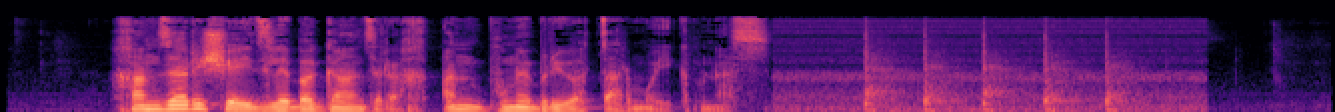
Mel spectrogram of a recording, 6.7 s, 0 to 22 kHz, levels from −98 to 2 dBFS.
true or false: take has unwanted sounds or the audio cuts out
true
